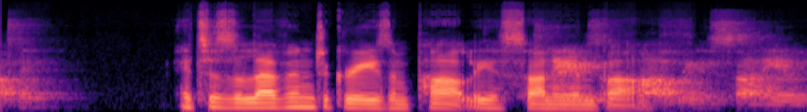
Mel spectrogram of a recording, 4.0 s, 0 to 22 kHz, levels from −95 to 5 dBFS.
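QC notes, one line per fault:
0.00–0.33 s, echo leak: a faint copy of the speech returns about 1.04 s late, some 15 dB down, likely from a far-end speakerphone whose echo canceller let it through. On a spectrogram the same harmonic contours reappear, weaker, shifted right by about a second.
2.65–4.04 s, echo leak: the delayed copy returns at the same 1.04 s lag but louder, around 10 dB below the speech, likely residual loudspeaker pickup the canceller missed. The waveform shows overlapping envelopes, with a fainter repeat of each burst trailing one second behind.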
